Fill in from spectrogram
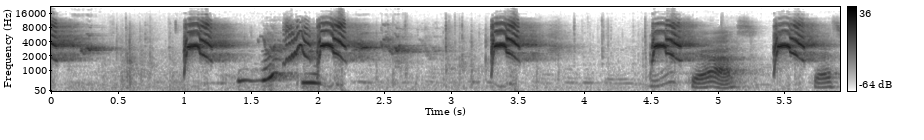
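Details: A pet cockatoo at breakfast, chattering alongside a ringneck parrot and a cockatiel while food is prepared, gives harsh, raspy squawks in short bursts about a second apart, mixed with lower warbling, talk-like notes.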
